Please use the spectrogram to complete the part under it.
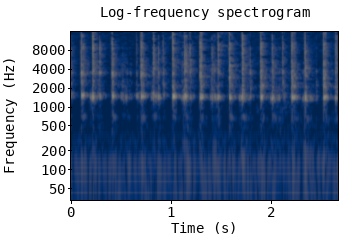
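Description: A spoon stirs salt into a glass of water, a quick rhythmic series of bright clinking taps against the glass, close and fairly clear, with no talking.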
